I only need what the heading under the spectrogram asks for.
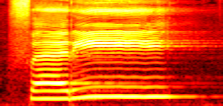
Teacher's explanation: Huruf ro dibunyikan secara tarqiq karena ro-nya berbaris kasrah, maka ro-nya dibaca dengan tipis.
